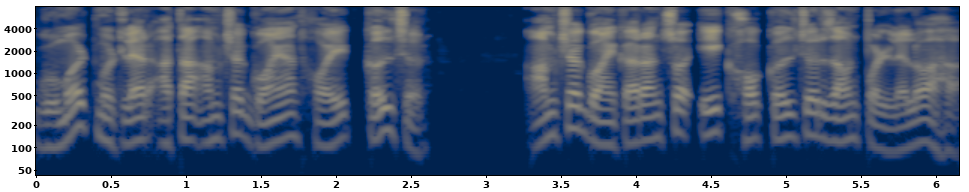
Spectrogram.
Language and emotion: Goan Konkani, neutral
